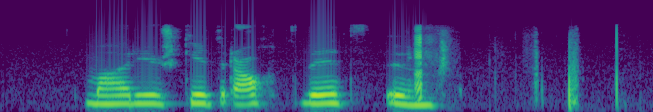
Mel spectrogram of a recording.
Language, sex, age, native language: Icelandic, female, 10, Icelandic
